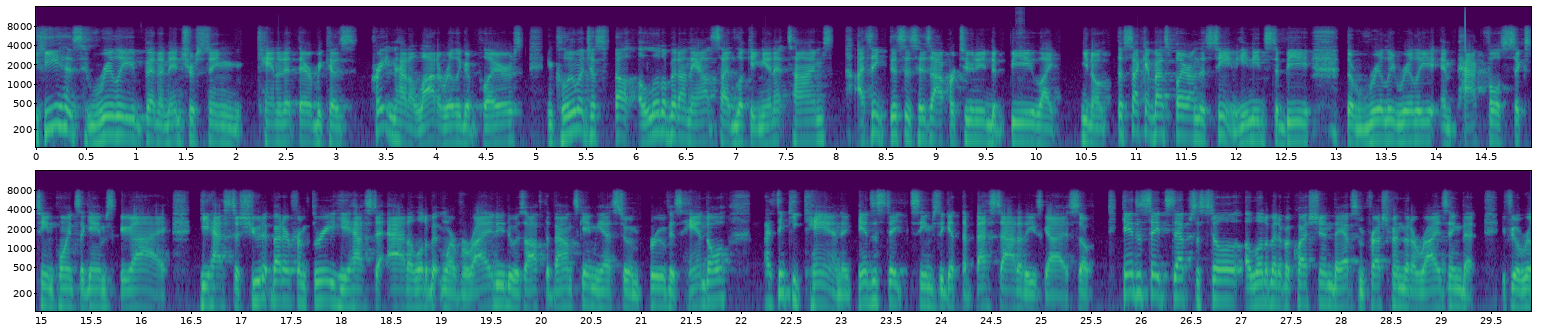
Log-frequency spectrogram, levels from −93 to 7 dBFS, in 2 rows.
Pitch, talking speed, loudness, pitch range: 135 Hz, 260 wpm, -28 LUFS, 120-155 Hz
